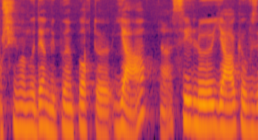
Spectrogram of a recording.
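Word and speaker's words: 亚: vous avez ici sur la diapositive, qui se prononce en chinois moderne, mais peu importe, ya.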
